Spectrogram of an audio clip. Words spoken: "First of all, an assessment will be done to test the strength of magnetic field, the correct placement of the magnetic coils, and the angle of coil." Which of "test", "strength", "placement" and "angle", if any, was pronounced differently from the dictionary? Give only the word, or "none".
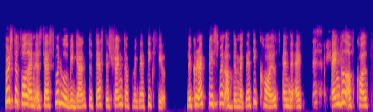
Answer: strength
